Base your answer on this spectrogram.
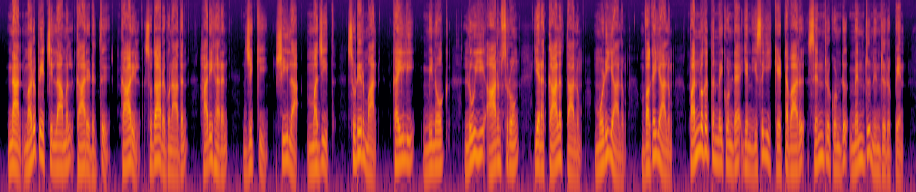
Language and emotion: Tamil, neutral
